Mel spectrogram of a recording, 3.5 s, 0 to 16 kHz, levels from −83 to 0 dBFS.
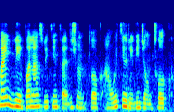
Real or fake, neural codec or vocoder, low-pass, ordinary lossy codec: fake; codec, 16 kHz, 4.8 kbps, FACodec; 7.2 kHz; none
